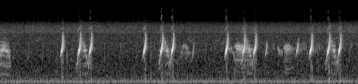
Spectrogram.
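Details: Common quail call for night hunting: crisp three-note phrases repeated about every three-quarters of a second, each note short and clipped, with a constant low hum underneath.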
